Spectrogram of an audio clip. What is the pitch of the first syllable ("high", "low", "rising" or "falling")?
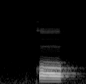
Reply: high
